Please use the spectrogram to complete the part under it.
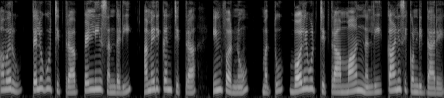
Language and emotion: Kannada, neutral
